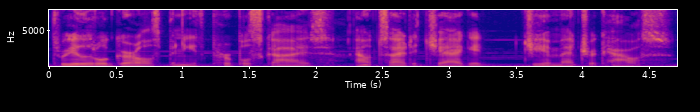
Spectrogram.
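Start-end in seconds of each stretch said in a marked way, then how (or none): none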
